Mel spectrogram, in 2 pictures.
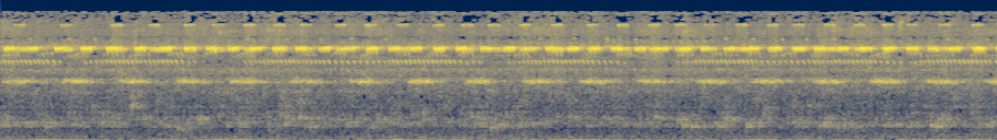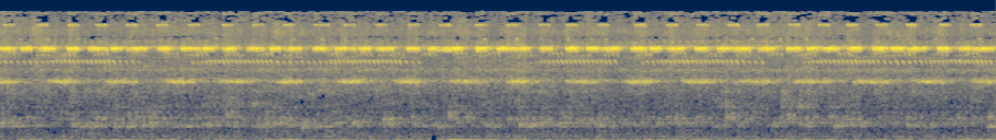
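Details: Cricket chirping, offered as a sound to drive away rats, lull people to sleep and tutor songbirds; dense, steady high-pitched pulsed trilling in several stacked tonal bands, unbroken for the whole stretch, with no other sounds.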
